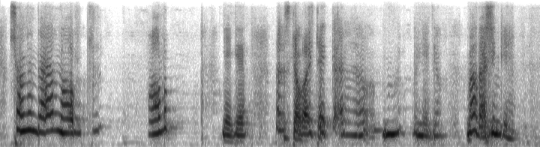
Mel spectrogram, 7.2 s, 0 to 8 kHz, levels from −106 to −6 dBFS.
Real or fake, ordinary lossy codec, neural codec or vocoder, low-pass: fake; Opus, 24 kbps; codec, 16 kHz in and 24 kHz out, 0.6 kbps, FireRedTTS-2 codec; 7.2 kHz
